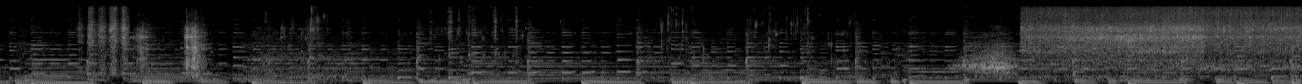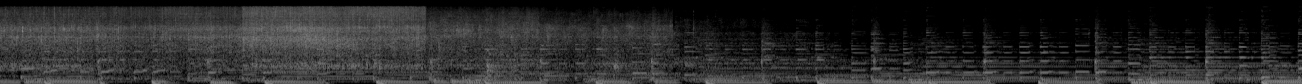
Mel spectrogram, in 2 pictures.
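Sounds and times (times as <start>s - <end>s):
chicken sizzling in oil: 10.2s - 20.2s.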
